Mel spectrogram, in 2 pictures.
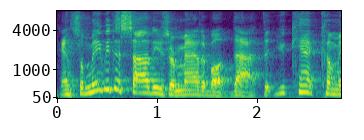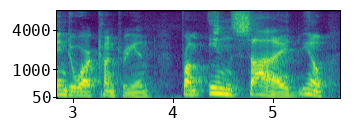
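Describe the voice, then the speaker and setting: A man's voice: on the high side, very animated, normal speed, a bit bright. A man co-hosting a talk show with opinionated, informal commentary full of rhetorical questions, recorded with a roomy echo. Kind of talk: opinionated conversational political commentary.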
